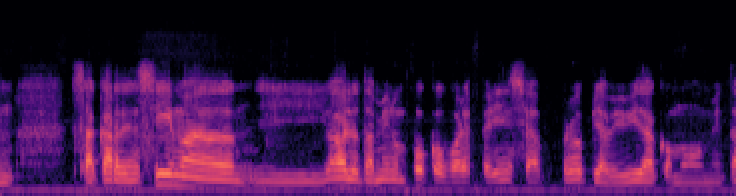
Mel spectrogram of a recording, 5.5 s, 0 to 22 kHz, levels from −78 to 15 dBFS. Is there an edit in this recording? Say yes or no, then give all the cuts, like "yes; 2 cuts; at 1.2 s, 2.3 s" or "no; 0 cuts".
no; 0 cuts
